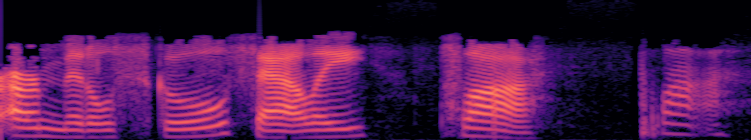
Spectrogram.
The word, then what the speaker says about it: Pla: Middle School Sally pla pla as in blah she said sadly to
